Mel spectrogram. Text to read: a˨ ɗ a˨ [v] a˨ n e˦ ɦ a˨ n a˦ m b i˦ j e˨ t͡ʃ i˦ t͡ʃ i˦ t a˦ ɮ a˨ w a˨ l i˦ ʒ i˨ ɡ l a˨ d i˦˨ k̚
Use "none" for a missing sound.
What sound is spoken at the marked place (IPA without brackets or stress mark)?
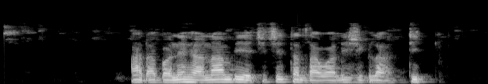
b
